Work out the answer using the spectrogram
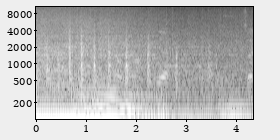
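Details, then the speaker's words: Jeep axle on jack stands, wheels spun up, listening with a punch: heavy low drone with rough regular clacking about three per second tracking tire speed, first guessed ring and pinion or carrier bearings; damaged differential ring and pinion gear teeth. "use a little punch just so I can hear inside the sound was kind of resonating everywhere but it's definitely coming about tire speed so we're gonna guess it's baby gear set or carrier bearings"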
